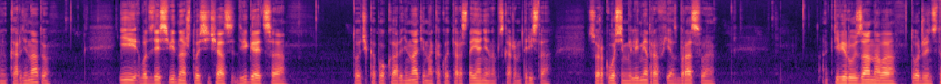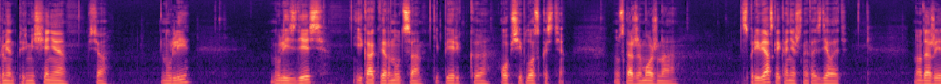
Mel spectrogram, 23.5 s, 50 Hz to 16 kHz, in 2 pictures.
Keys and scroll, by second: 7.6 space, 11.0 w, 17.2 space.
